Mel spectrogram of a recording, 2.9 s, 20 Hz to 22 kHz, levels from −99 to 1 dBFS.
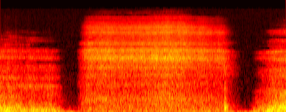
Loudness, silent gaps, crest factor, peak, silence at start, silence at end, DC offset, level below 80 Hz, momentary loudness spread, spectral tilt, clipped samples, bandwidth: -30 LUFS; none; 16 dB; -16 dBFS; 0 s; 0 s; under 0.1%; -42 dBFS; 12 LU; -2.5 dB/octave; under 0.1%; 15.5 kHz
